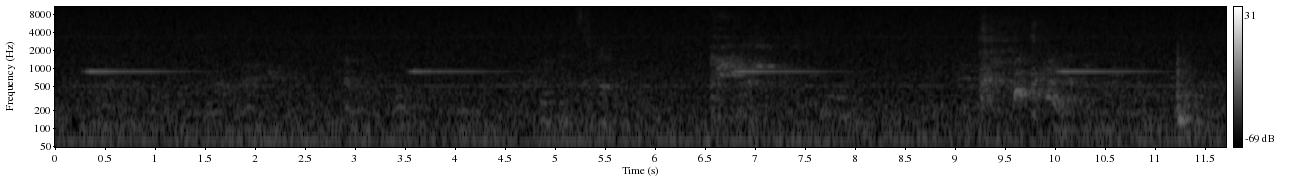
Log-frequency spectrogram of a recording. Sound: bells ringing

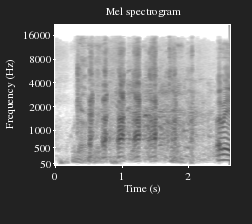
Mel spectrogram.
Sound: laughter

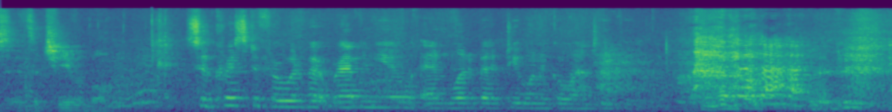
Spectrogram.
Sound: laughs

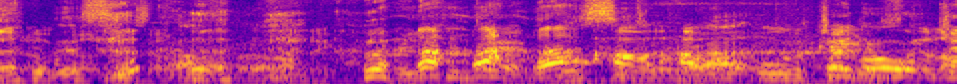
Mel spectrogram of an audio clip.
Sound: all laughing

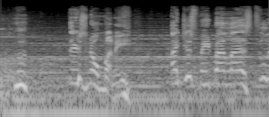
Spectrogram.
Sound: none

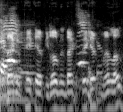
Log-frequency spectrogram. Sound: laughs

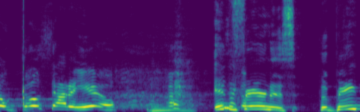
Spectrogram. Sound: audience laughs

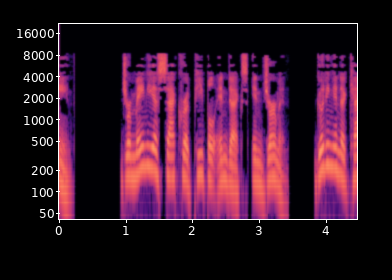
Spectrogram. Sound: in German

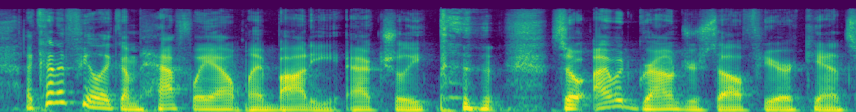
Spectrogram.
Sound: laughs

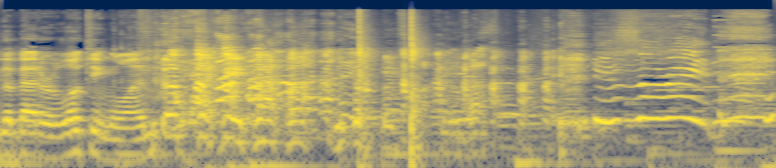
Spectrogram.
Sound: everyone laughs because Bethan is also so much funnier

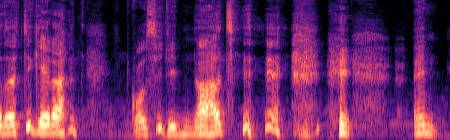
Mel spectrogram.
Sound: lacht

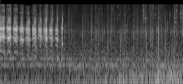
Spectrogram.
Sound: mischievous Fairy Laughter

